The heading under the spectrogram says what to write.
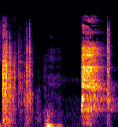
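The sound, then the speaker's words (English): Dice clatter and rattle in two short bursts, with a brief low thump between them. The rolls sound fairly loud, and no one speaks. “Man, I'm rolling dice.”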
